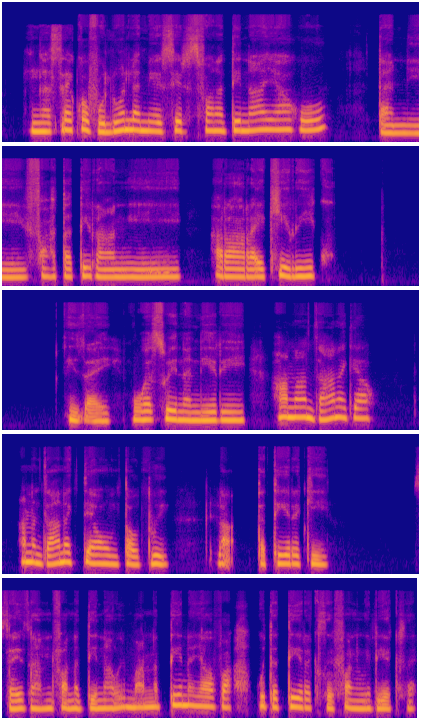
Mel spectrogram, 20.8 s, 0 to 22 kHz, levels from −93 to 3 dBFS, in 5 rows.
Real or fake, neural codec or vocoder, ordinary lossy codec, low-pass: real; none; Opus, 24 kbps; 14.4 kHz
